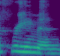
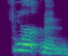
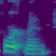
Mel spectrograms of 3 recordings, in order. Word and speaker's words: Fortman: so this is carter carter freeman so fortman sorry said your name wrong carter fortman he is a senior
